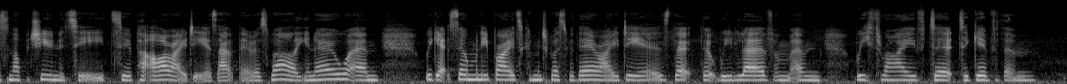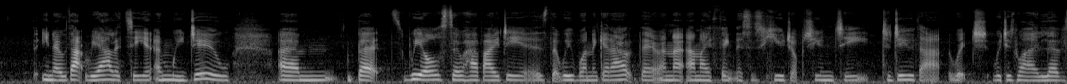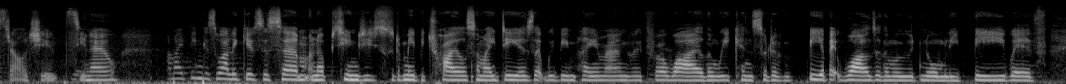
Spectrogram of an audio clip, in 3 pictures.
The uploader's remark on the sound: We're out on location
